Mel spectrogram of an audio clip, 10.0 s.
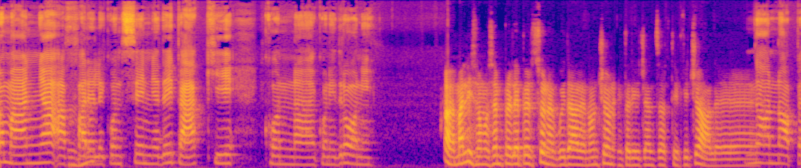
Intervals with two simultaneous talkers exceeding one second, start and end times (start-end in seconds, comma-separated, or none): none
